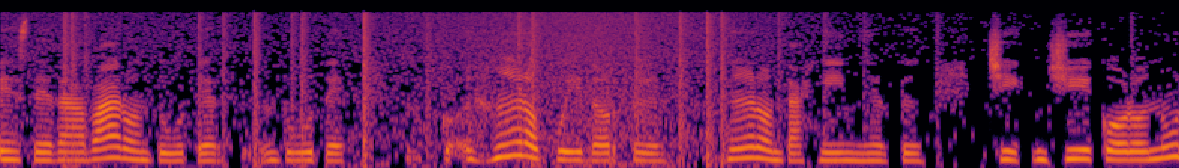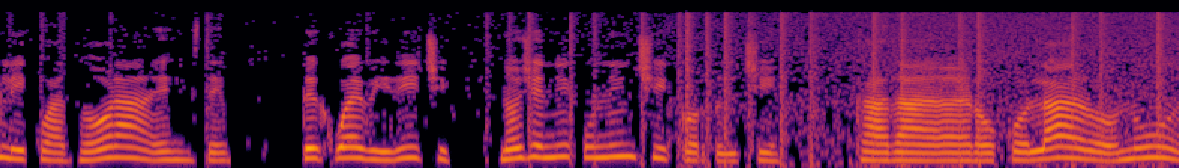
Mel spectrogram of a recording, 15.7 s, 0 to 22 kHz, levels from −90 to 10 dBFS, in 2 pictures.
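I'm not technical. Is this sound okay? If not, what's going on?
No, not quite. The whole clip has overdone noise removal: a cleanup tool was pushed too hard, so the background drops and breaks up into little twinkly sparkles, and quiet parts of the speech got scrubbed away too.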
